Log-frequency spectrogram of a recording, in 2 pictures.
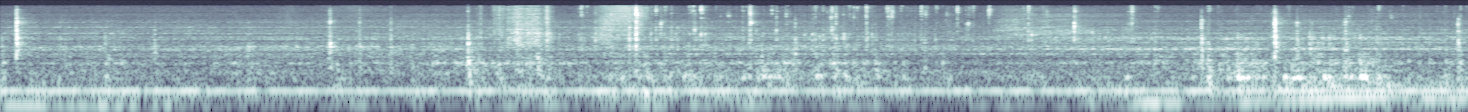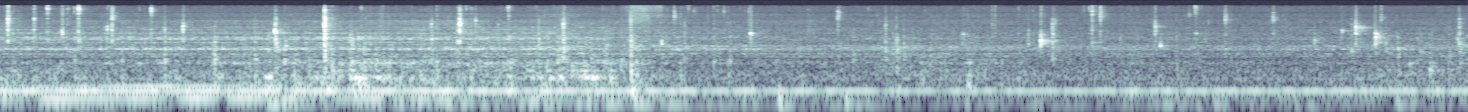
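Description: Black & Decker SpaceMaker drip coffee maker heating up after being switched on: faint ticks, crackles and gurgles of water warming in the machine over a steady low hum, busiest in the middle.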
